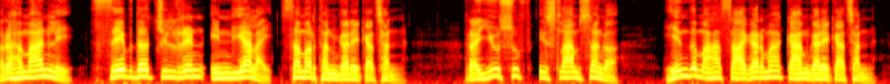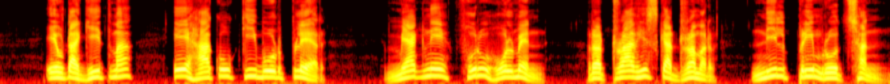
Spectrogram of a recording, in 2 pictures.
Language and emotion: Nepali, neutral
